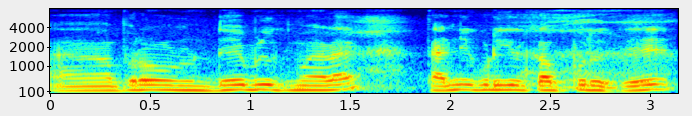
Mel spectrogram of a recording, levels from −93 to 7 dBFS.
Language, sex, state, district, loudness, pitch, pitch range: Tamil, male, Tamil Nadu, Kanyakumari, -15 LUFS, 160 Hz, 155-170 Hz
